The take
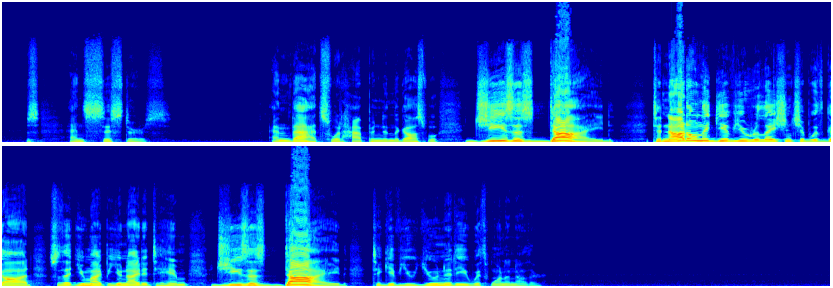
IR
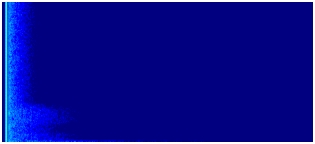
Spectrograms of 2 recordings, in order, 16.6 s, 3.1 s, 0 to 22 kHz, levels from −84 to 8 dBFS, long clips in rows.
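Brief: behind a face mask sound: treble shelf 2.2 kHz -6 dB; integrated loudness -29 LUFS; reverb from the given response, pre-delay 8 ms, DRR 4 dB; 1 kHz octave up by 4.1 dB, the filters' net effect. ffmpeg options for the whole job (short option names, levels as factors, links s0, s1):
-filter_complex "[0:a]equalizer=f=1000:t=o:g=7,asplit=2[s0][s1];[1:a]atrim=start_sample=2205,adelay=8[s2];[s1][s2]afir=irnorm=-1:irlink=0,volume=0.75[s3];[s0][s3]amix=inputs=2:normalize=0,highshelf=f=2200:g=-6,volume=0.299"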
